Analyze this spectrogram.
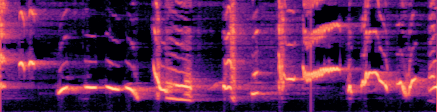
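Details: Oriental magpie-robin singing a loud, varied run of clear whistled phrases, sliding and rising notes mixed with quick chirps and buzzy trills, delivered almost without pause; no other sounds.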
